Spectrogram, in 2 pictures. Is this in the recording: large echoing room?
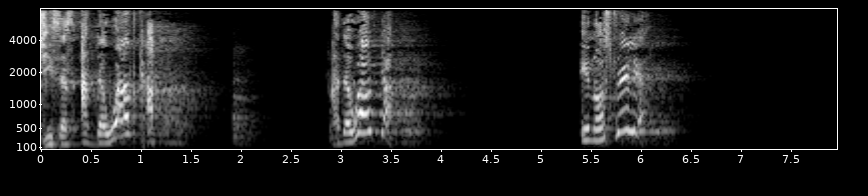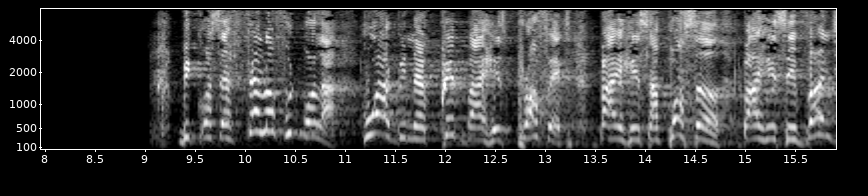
yes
